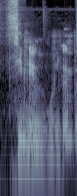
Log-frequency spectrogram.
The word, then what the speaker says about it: Thimbleweed Park: Thimbleweed Park. ¿Cómo me dais? – Thimbleweed.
